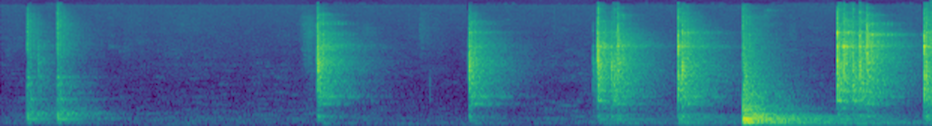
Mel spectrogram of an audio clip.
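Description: Chinese barrel drums (tanggu) struck with wooden sticks. A few sparse, light strikes come first; then from about five seconds in the hits come faster and louder, and the loudest, about six seconds in, rings on with a low drum tone.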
